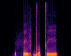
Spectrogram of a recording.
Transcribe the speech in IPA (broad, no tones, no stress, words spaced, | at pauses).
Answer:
θivd̪ʊt̪i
